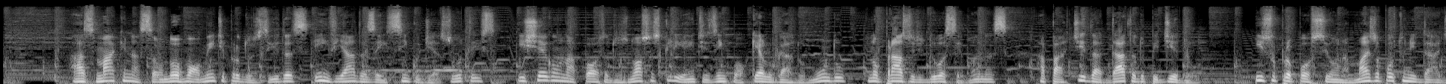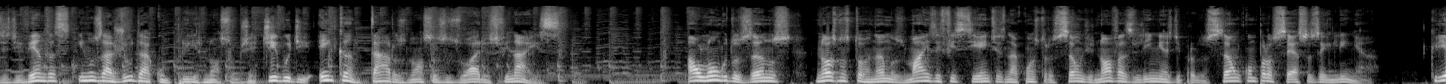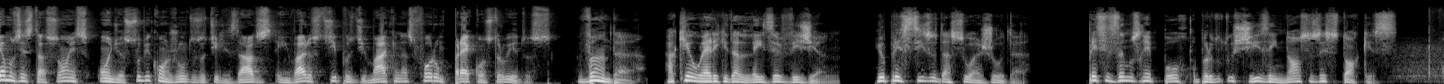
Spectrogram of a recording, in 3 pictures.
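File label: Brazilian Portuguese general; GoLocalise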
